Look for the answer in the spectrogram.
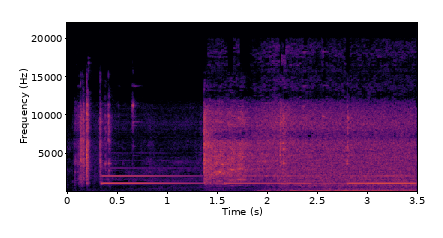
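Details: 2002 Ram 1500 4.7 V8 that died while driving with no codes, after crankshaft sensor replacement: warning chime, starter catches quickly and engine fires into steady even idle; starts cleanly.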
